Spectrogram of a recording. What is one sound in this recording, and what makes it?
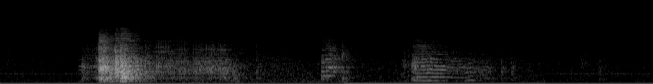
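Gloved hands knock and scrape against a stiff panel.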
